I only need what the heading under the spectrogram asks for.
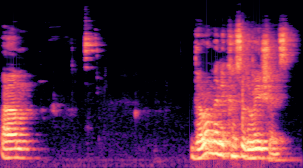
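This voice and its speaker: A man's voice: a little high, expressive, takes it slowly. A man from England, a podcast guest thinking aloud candidly, often restarting his sentences. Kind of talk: casual interview chat. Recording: roomy echo.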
